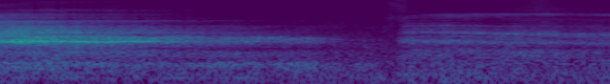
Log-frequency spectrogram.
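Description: A long, steady breath out during a breathing exercise, a soft airy rush that slowly fades, then a brief pause and a quieter breath after it.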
